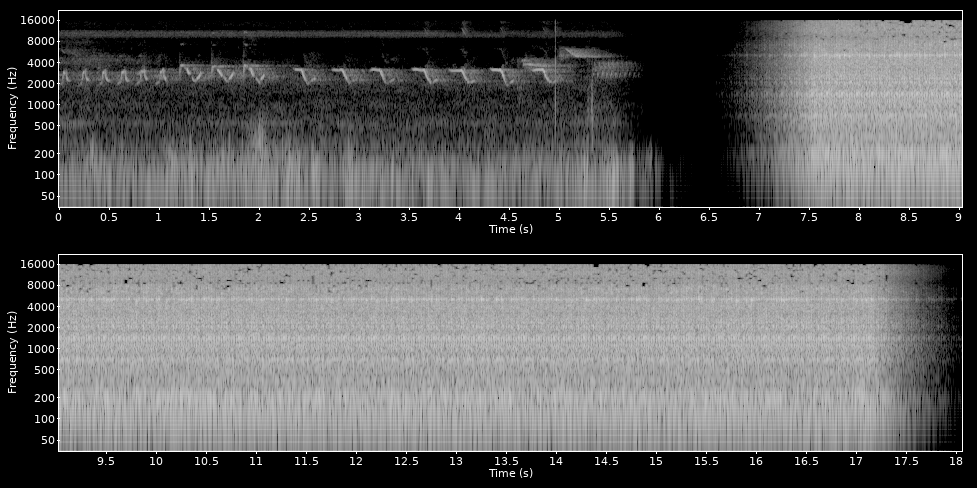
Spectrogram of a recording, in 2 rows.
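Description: A bird chirping in a quick repeated series, about three chirps a second, over a low rumble. After a short gap comes a Cummins 5.9 24-valve diesel engine running steadily, fading in and out, and this is the loudest sound.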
